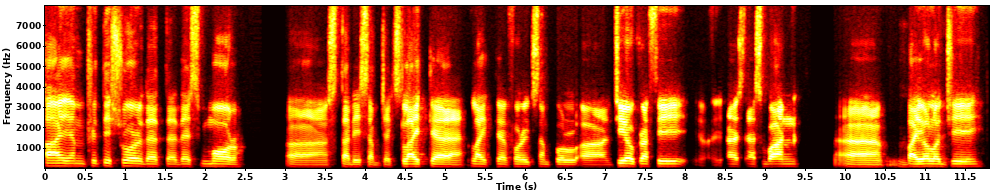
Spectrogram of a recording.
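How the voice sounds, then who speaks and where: Slow, clear middle-aged man from Finland. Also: on the low side, level tone, no room sound. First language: Finnish. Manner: hesitant, searching for words. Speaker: guest education expert. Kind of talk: informal question-and-answer talk.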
